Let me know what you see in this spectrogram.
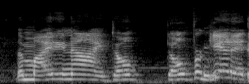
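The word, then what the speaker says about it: Nein: But spelled like N-E-I-N. The Mighty Nine.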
